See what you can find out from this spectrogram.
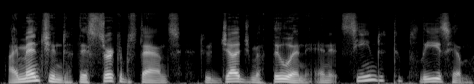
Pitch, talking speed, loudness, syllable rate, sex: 115 Hz, 165 wpm, -21 LUFS, 5.1 syllables/s, male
